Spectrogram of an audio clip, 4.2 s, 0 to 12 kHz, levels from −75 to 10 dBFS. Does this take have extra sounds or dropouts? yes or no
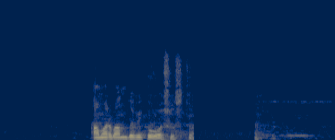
no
